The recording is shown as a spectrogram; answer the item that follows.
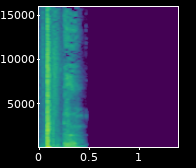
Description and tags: Impact Male Voice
